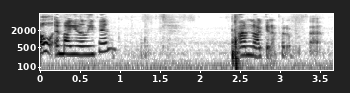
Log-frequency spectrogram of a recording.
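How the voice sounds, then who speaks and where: A woman talks at a fairly quick pace in a bubbly tone. Noticeable background noise runs behind her. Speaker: book vlogger. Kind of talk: casual vlog chat. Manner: animated.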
